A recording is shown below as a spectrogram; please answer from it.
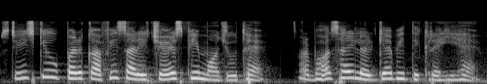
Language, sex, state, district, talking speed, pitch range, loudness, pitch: Hindi, female, Assam, Kamrup Metropolitan, 210 wpm, 225-285 Hz, -15 LUFS, 260 Hz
